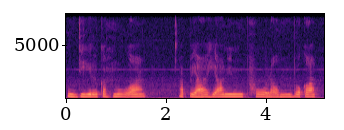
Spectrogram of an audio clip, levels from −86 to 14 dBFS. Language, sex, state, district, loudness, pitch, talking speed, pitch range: Mizo, female, Mizoram, Aizawl, -15 LUFS, 205 Hz, 150 wpm, 195-210 Hz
